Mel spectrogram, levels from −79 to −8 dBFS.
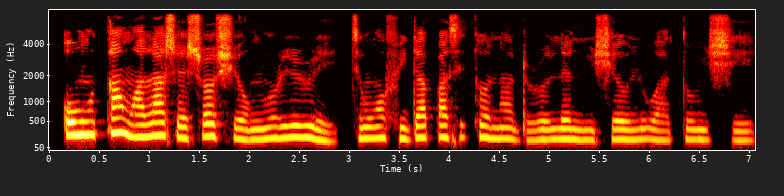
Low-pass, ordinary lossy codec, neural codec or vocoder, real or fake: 7.2 kHz; none; vocoder, 22.05 kHz, 80 mel bands, Vocos; fake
